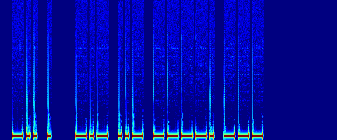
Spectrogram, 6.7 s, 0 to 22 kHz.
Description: Morse code, heard as a keyed tone, about 17 wpm, 700 Hz. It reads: DE KU9O
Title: USA Callsign DE Callsign 17wpm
